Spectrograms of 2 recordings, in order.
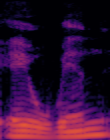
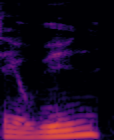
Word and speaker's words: Éowyn: an Old English context, that y in a name like Éowyn is not it's not really Éowyn, it's Éowyn. It's the, uh, it's the dude vowel, I tell people. This is the vowel represented in German by a u with two dots or in French by just a u, right?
